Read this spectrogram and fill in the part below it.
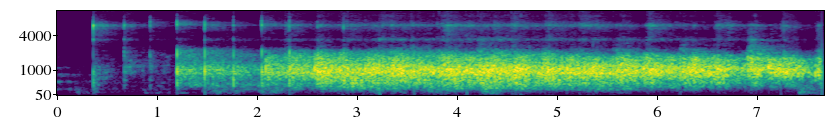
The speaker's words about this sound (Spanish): Un caluroso aplauso, por favor.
